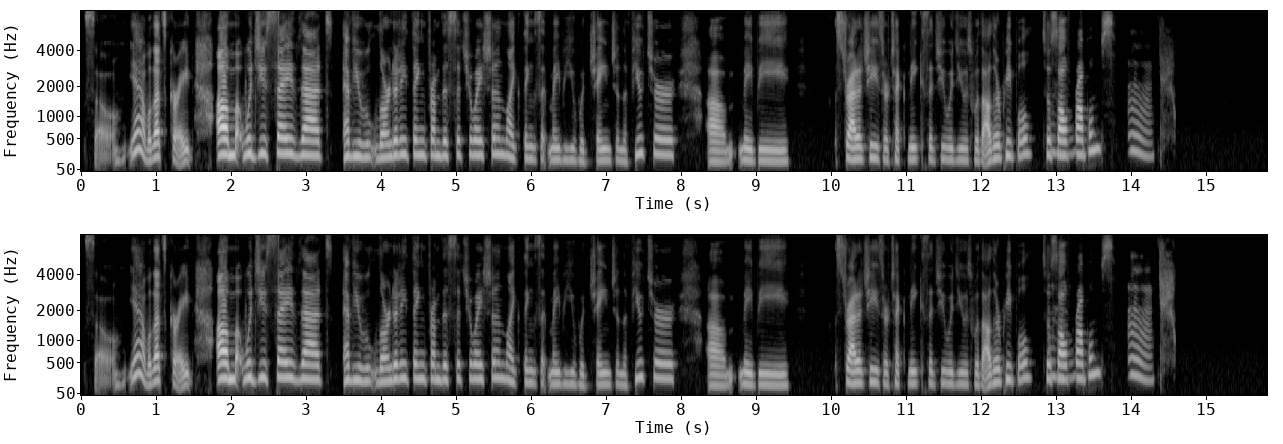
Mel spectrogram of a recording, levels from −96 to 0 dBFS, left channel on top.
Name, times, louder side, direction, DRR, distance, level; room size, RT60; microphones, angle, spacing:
voice 1, 0.2-3.2 3.5-9.4 10.1-13.7, left 2 dB, 20° left, 0.7 m, -33 dB
voice 2, 12.9-13.3 14.0-14.6, right 2 dB, 60° right, 2.1 m, -43 dB
open air
head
